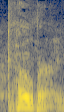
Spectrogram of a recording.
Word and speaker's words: Cockburn: Richard Coburn. Yeah. So the CK was silent.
